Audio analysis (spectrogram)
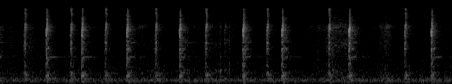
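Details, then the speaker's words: Mercedes SLK R170 Kompressor non-start, K40 relay box: dead ECU relay replaced by the soldered-in air pump relay, box powered: crisp even clicks from the ABS and engine control relays; relays switching cleanly. "Annetaan virtaa tänne ja siellä pitäisi naksua 2 releettä. Niin kuin näkyy ABS-rele ja Nyt naksuu tuo moottoriohjauksen releikki."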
